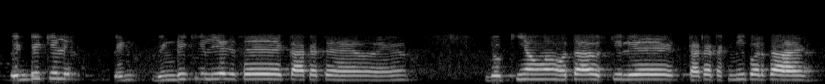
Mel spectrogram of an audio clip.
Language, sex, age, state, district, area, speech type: Hindi, male, 45-60, Uttar Pradesh, Ayodhya, rural, conversation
